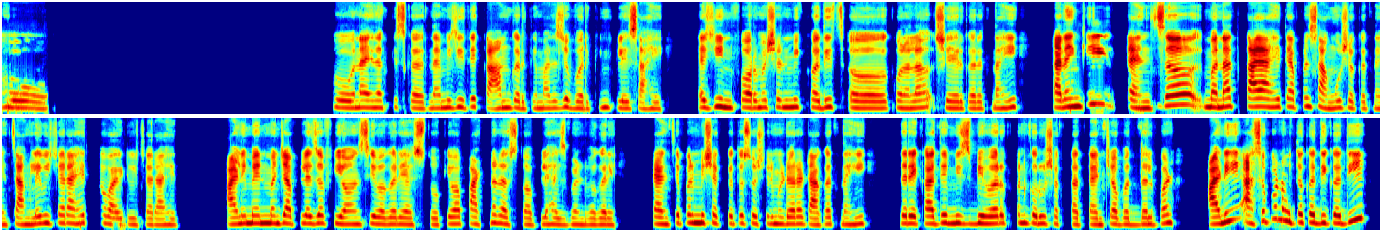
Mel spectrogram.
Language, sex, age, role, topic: Marathi, female, 20-24, guest, ऑनलाइन कोणती माहिती शेअर करावी हे तुम्ही कसे ठरवता?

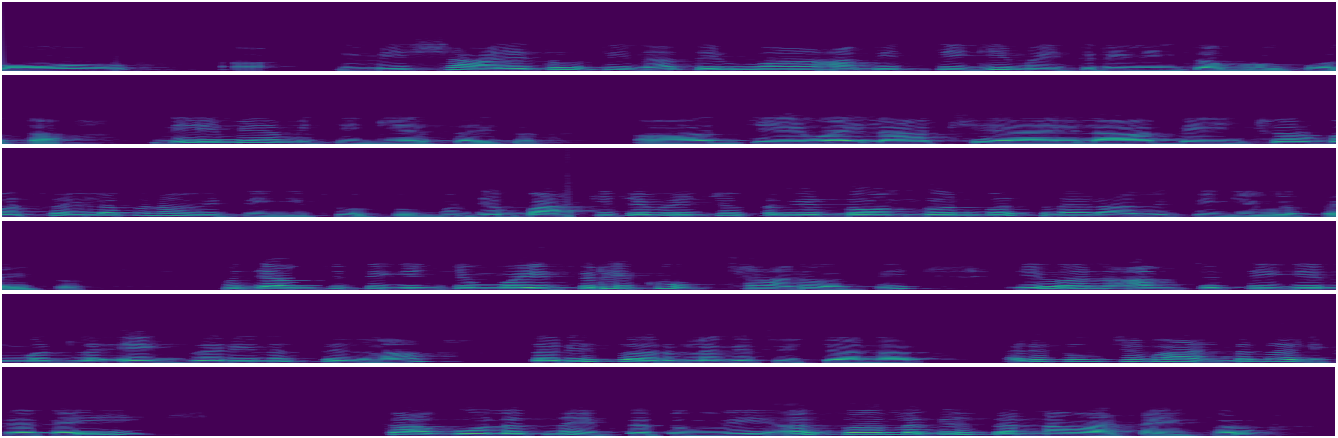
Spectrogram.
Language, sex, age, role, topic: Marathi, female, 25-29, guest, तुम्ही शाळेचा डबा उघडला की तुमच्या मनात कोणत्या आठवणी जाग्या होतात?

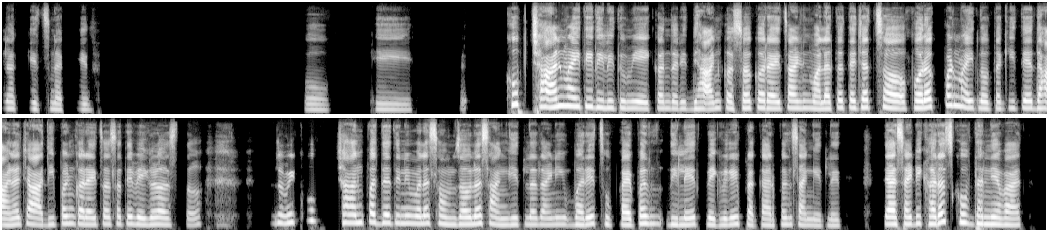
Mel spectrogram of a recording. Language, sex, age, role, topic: Marathi, female, 35-39, host, ध्यान सुरू करण्यासाठी सर्वात सोपा आणि प्रभावी उपाय कोणता सुचवाल?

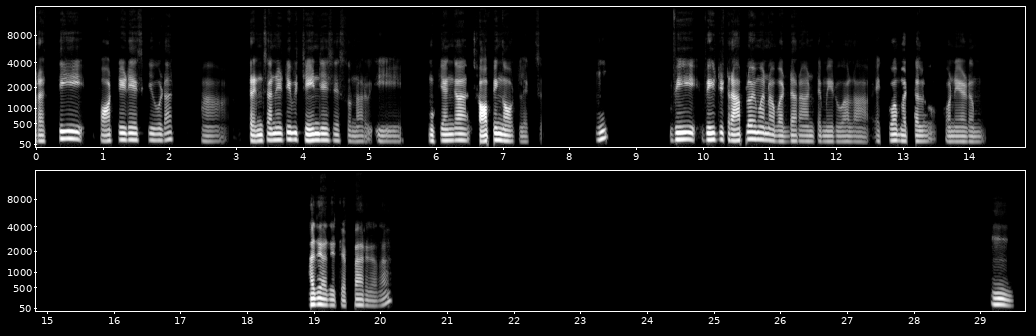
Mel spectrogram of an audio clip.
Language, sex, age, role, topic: Telugu, male, 20-24, host, సోషల్ మీడియా మీ స్టైల్‌ను ఎలా ప్రభావితం చేసింది?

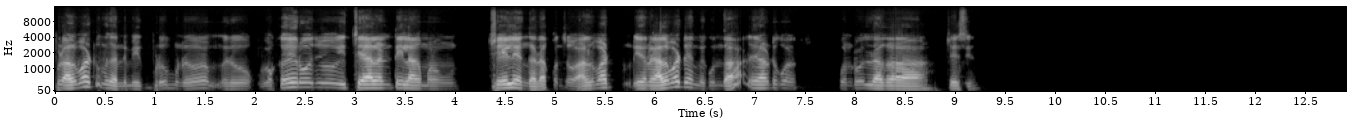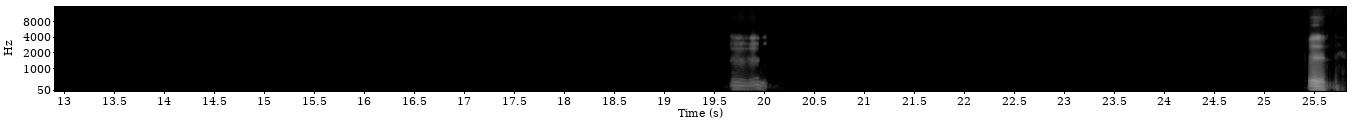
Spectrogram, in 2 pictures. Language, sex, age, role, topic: Telugu, male, 30-34, host, సోషల్ మీడియా వాడకాన్ని తగ్గించిన తర్వాత మీ నిద్రలో ఎలాంటి మార్పులు గమనించారు?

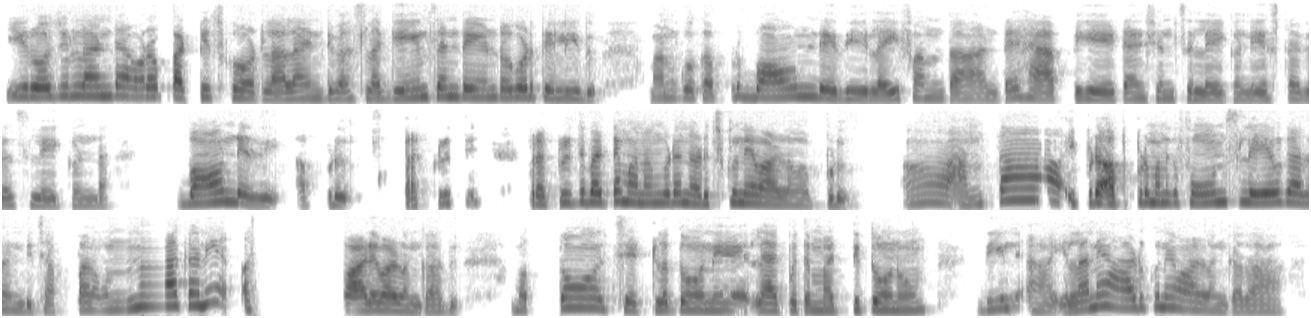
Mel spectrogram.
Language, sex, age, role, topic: Telugu, female, 20-24, guest, ప్రకృతిలో గడిపిన ఒక్క చిన్న క్షణం మీకు శాంతి ఇచ్చిందా?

